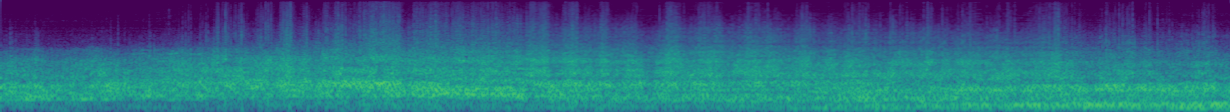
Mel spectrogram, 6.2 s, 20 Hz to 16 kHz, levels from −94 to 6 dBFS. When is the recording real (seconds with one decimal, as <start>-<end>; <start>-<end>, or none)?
0.0-2.6; 5.3-6.2

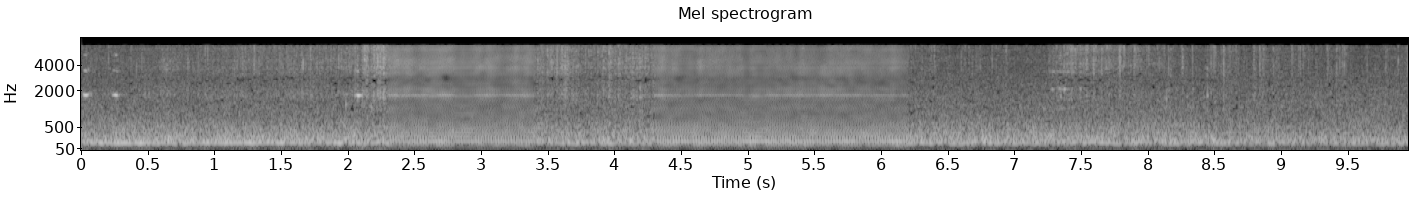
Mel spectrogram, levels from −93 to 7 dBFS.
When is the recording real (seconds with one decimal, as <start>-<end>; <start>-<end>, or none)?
0.0-2.3; 3.4-4.3; 6.2-10.0

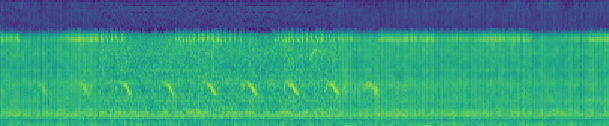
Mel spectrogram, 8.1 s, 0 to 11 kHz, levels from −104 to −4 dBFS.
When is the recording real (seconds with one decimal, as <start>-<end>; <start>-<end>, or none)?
1.3-4.5

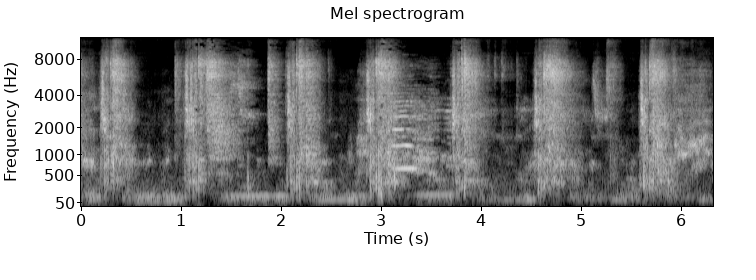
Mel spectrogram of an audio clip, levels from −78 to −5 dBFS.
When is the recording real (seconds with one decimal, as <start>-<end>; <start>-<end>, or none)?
1.1-2.4; 3.0-3.9

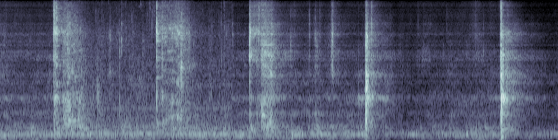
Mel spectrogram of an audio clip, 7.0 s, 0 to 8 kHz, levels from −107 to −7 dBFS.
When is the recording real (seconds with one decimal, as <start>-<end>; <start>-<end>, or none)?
0.7-2.9

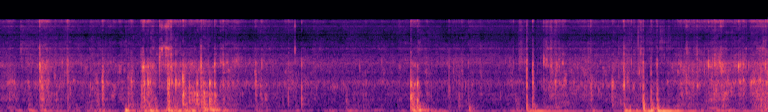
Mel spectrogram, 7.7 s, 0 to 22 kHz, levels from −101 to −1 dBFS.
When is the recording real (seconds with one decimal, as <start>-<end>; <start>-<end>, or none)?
none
